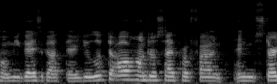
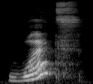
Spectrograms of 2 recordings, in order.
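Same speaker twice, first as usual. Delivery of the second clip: baffled; 3 semitones higher, 6 dB louder than usual. Real, not acted. Baffled by the grammar.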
